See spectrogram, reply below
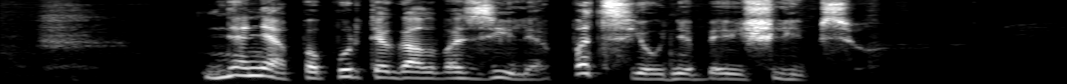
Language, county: Lithuanian, Utena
